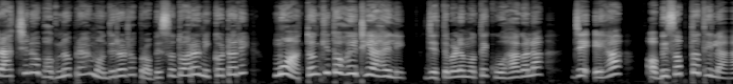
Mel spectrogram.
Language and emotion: Odia, fearful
